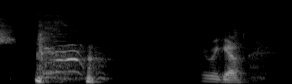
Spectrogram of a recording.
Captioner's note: laughs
